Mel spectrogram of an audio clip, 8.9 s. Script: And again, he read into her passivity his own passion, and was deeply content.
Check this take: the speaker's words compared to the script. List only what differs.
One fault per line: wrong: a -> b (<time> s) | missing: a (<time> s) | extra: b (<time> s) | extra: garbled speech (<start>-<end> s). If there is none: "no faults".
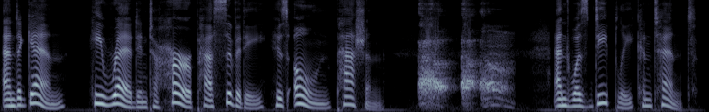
no faults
